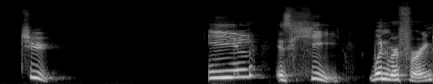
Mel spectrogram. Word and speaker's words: tu: This is the U sound we worked on before. Tu.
